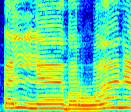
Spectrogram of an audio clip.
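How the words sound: 'Bal' merges straight into 'rana' as 'barrana'. "अब जो है बल नहीं बोलना, हमें बर कर को बोलना"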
